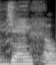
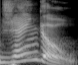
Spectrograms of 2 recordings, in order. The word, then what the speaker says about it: Django: And then it shows a picture of Django. The D is silent.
